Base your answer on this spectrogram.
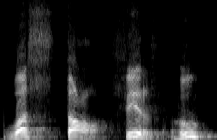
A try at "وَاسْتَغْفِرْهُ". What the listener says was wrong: آپ عین نکال رہے ہیں، عین کی آواز مجھے سنائی دیتی ہے. غین کریں. تغفرہ. وَاسْتَغْفِرْهُ. وَاسْتَغْ غین کی آواز.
